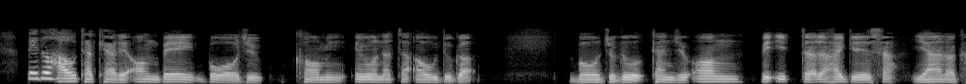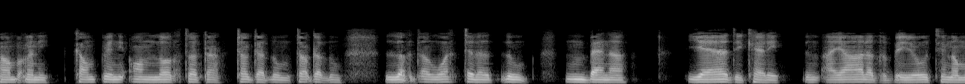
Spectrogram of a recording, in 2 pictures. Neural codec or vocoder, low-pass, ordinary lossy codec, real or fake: codec, 16 kHz in and 24 kHz out, 0.4 kbps, LongCat-Audio-Codec, two codebook decoder; 5.4 kHz; MP3, 24 kbps; fake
